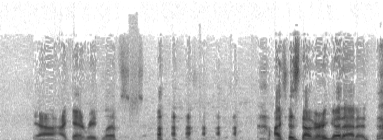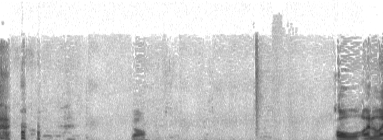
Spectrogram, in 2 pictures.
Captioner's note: laughter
